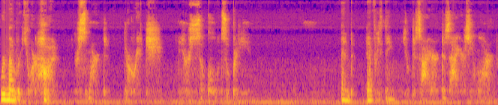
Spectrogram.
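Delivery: soft breathy whisper close to the ear; whispered affirmations. Shown as a demonstration. Future self whispers affirmations into past self's ear. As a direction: murmur praise right into their ear. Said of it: "whisper method".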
